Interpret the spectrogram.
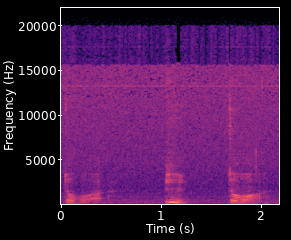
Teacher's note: So no R, a little longer.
